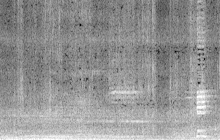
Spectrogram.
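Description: A motor vehicle's engine running steadily, with a short, loud, high-pitched sound at the very end.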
